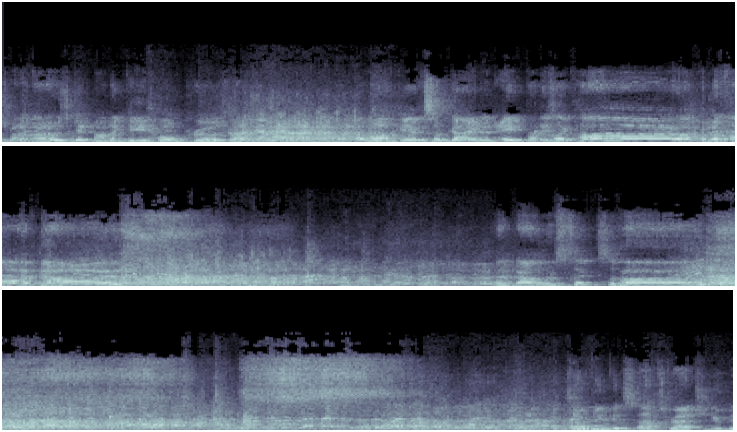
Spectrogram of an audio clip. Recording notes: LIVE stand up at The COMEDY STORE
